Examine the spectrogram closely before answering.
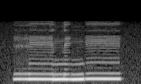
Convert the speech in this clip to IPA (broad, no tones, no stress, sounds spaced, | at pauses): ɦ iː n i ŋ iː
